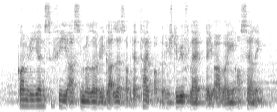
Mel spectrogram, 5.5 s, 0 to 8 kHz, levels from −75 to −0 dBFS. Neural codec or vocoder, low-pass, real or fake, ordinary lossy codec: codec, 16 kHz, 16 kbps, FreqCodec, larger model; none; fake; none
